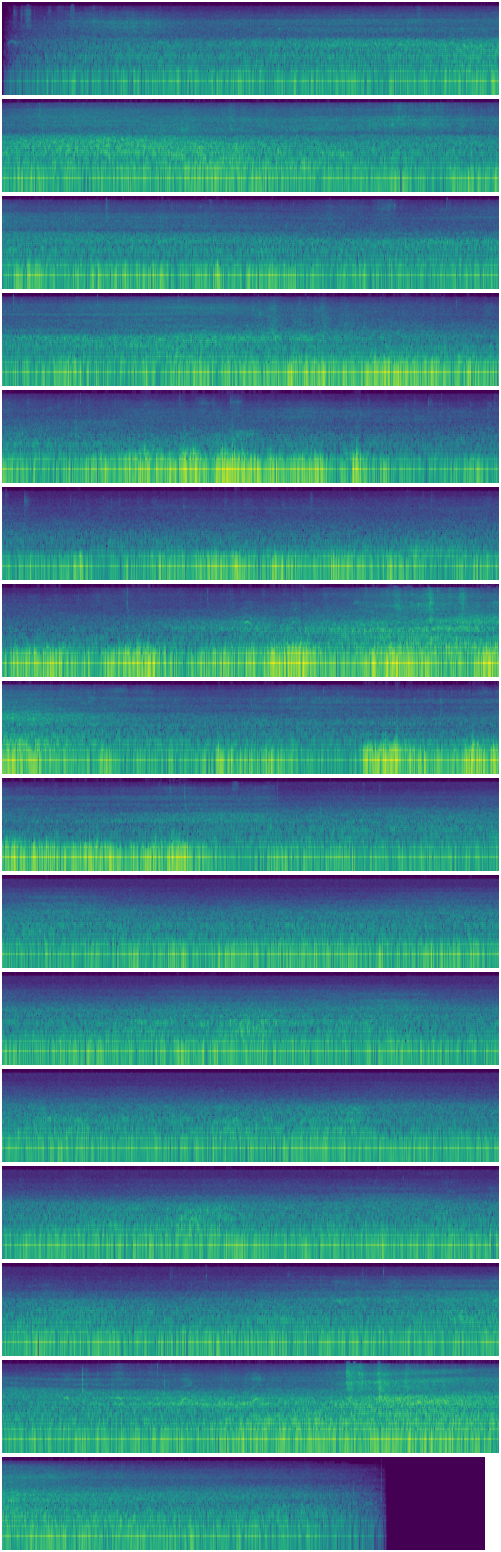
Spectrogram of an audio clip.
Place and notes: Muhlenberg College Hillel, West Chew Street, Allentown, PA, USA - Albright Graveyard Interruptions
This is a recording of N Albright Street, directly in front of a graveyard. The street is typically completely silent aside from wind, passing cars and occasional crows who make sounds in trees bordering the graveyard. This particular morning there were many passing cars, crowns and wind motions interrupting the silence.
